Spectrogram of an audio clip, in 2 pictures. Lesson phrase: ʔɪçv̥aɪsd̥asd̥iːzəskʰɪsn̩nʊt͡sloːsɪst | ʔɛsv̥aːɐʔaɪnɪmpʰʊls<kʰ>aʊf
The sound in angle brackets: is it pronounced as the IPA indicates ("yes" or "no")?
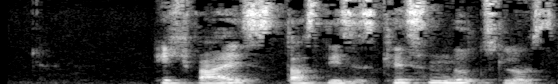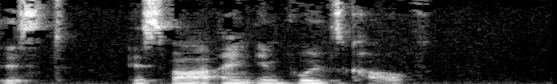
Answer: yes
